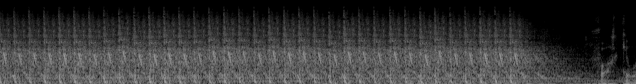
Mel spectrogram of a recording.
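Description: A spacecraft engine roars loudly, then cuts off.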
